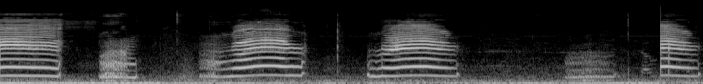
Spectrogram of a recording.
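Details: Cat crying out for its mother: a series of loud, drawn meows alternating with shorter, fainter mews, about six calls within a few seconds, over a low background hum.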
